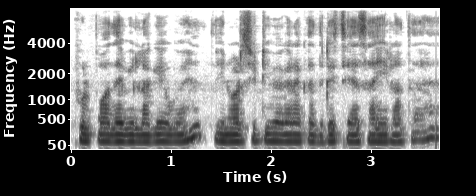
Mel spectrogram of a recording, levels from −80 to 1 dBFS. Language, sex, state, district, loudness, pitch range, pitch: Hindi, male, Delhi, New Delhi, -17 LUFS, 105-110 Hz, 105 Hz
